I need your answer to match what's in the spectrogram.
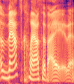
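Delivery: put-on nineties teenage girl voice. Redoing a character's line as the other speaker suggested, Munch as nineties teenage girl. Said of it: "wish she talked like a teenage girl in the nineties".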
